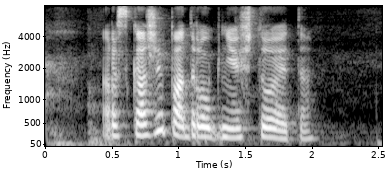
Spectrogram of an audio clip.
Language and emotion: Russian, neutral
